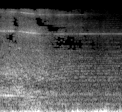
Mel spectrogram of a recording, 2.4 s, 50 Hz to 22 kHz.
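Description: Faint, steady whine of an E-flite F-15 Eagle electric ducted-fan RC jet flying at a distance, with wind rumbling on the microphone.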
